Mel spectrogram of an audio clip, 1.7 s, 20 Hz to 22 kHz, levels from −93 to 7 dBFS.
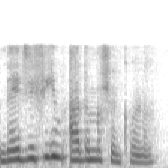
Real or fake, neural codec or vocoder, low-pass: fake; codec, 16 kHz, 1.1 kbps, Voila-Tokenizer; 7.2 kHz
